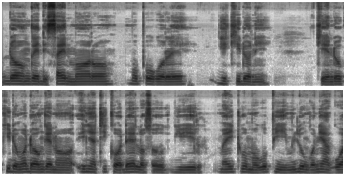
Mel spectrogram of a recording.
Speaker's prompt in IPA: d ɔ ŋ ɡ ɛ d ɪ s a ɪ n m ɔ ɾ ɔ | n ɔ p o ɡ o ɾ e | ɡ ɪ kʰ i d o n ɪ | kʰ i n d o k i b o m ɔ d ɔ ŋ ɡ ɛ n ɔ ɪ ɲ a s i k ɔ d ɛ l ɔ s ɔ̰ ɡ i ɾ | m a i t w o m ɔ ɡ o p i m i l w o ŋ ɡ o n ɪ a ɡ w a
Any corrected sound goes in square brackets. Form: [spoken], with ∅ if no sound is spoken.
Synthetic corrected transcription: d ɔ ŋ ɡ ɛ d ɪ s a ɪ n m ɔ ɾ ɔ | [m] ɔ p o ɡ o ɾ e | ɡ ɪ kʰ i d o n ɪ | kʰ [e] n d o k i [d] o m ɔ d ɔ ŋ ɡ ɛ n ɔ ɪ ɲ a [t] i k ɔ d ɛ l ɔ s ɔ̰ ɡ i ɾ | m a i t w o m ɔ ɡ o p i m i l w o ŋ ɡ o n ɪ a ɡ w a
